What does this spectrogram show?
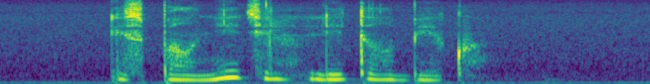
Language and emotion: Russian, neutral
